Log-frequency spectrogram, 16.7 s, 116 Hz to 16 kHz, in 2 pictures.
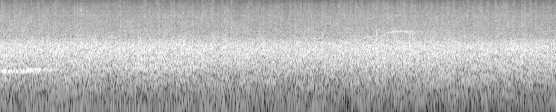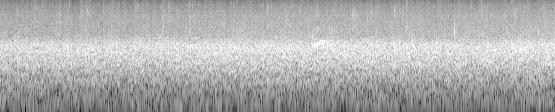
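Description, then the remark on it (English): A large concert audience applauds steadily, a dense, continuous roar of clapping with scattered cheers that holds at an even level from start to finish without fading. The cheer is for William Morley, 18, from Manchester, principal trumpeter of the National Youth Orchestra, as conductor Vasily Petrenko returns to the platform. “That cheer for William Morley, 18-year-old from Manchester, who's principal trumpeter in the National Youth Orchestra.”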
